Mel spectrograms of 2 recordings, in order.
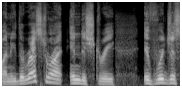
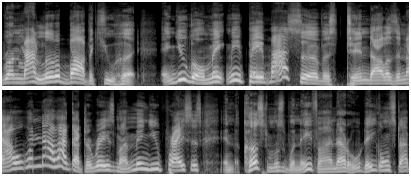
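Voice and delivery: put-on Southern Mississippi accent, high; 5 semitones higher than usual. Speaking as a small barbecue hut owner, in a put-on Mississippi accent. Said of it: "I don't know why I'm talking like that".

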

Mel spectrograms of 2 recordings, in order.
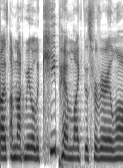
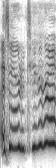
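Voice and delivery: mock, very high, quavering, trembling voice; 12 semitones higher than usual. Retelling how another player sounded: imitating a trembling voice. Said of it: "I could hear the tremble in her voice".

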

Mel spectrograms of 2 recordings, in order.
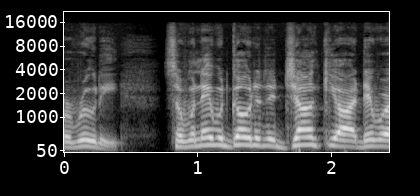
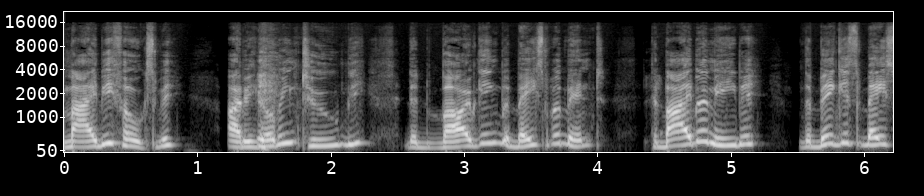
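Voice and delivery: slurred, garbled, mumbled cartoon voice; 2 semitones higher than usual. Prompted by the other speaker, doing a Mushmouth impression. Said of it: "do your mush mouth impersonation".

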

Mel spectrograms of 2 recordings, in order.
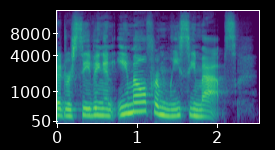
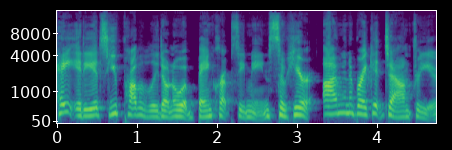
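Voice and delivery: put-on condescending, talking-down tone; 3 semitones lower than usual. Criticizing someone, mimicking how they talk down to people: mock-condescending. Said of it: "talk so condescendingly to someone like".

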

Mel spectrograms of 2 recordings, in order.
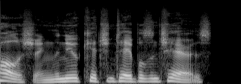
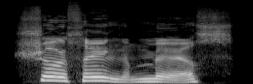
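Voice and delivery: overdone, exaggerated, fake deep put-on voice. Asked to put the paint cans back in the garage, [name] answers in an exaggeratedly deeper voice. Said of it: "Making his voice exaggeratedly deeper".

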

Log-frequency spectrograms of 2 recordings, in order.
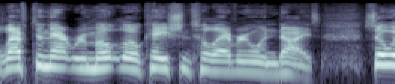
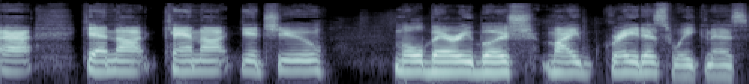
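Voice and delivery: slow eighties sci-fi movie cyborg voice; 4 semitones lower, 3 dB quieter than usual. Acting out a cyborg chasing a hiker on a trail: 1980s film cyborg voice. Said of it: "this really slow nineteen eighties film cyborg".

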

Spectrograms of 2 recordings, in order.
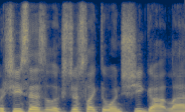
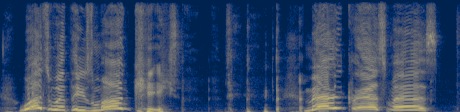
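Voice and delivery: terrible, very high, swooping, drawn-out drawl; 13 semitones higher than usual. Continuing a terrible impression after the other speaker comments: Jerry Seinfeld impression. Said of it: "almost a Jimmy Stewart kind of thing".

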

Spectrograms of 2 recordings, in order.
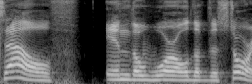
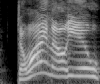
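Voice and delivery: very high-pitched cartoon character voice; 11 semitones higher, 3 dB louder than usual. Recalling a joke from a cartoon show, doing a Larry the Cucumber impression. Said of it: "Is that your Larry impression?".

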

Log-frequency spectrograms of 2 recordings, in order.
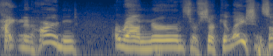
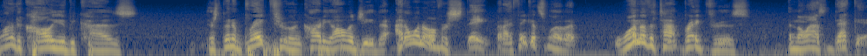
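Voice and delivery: low-key, confiding, hushed, understated stage whisper; 3 semitones lower, 3 dB quieter than usual. Retelling how an understated man phoned Tony with news, imitating his half-whisper. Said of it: "like in a whisper".

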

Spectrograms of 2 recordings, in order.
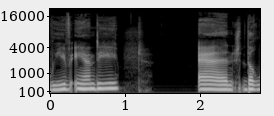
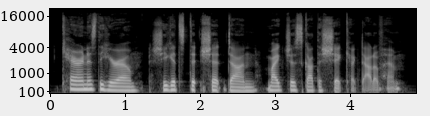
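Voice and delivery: usual speaking voice

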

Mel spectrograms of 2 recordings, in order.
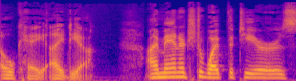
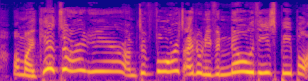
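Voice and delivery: put-on crying and sobbing, higher and louder; 4 dB louder than usual. Retelling a phone call to a friend from a bathroom floor: imitating own crying. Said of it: "Crying and saying".

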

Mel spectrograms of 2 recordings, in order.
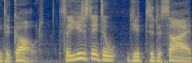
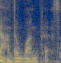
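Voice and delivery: much softer and lower quiet aside. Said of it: "being like".

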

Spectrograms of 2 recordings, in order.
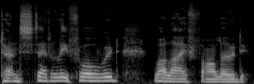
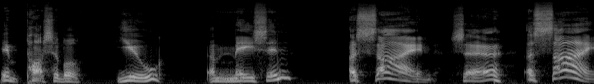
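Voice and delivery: put-on tipsy drunken speech, slow and pitched up; 6 semitones higher than usual. Reading a story, voicing a man in jester's motley who has been drinking: drunken. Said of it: "for he had been drinking much. The man wore motley. He had on a bright party-striped jester's dress, his head surmounted by the conical cap and bells".

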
